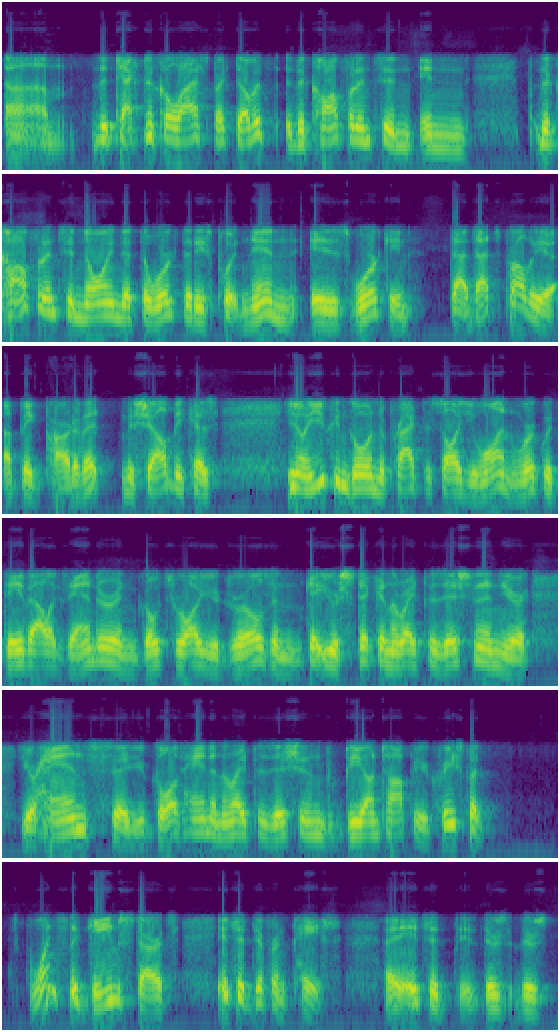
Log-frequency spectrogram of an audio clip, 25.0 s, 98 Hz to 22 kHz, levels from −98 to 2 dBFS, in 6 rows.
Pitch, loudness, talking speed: 130 Hz, -16 LUFS, 225 wpm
